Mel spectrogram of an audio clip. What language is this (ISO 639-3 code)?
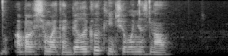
rus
